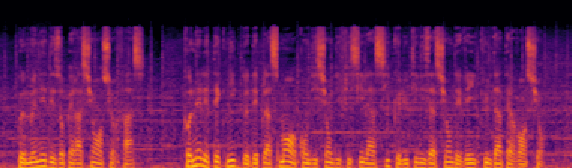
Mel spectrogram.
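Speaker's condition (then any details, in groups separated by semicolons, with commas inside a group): No condition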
